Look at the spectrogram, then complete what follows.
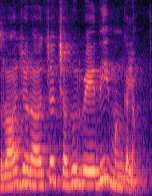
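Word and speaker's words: Rajaraja Chaturvedimangalam: People listen to the pronunciation. It is Rajaraja Chadurvedi Mangalam.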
